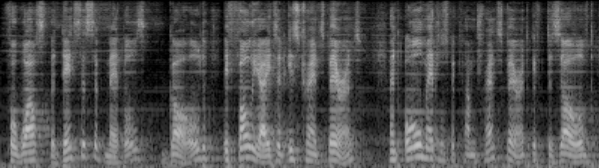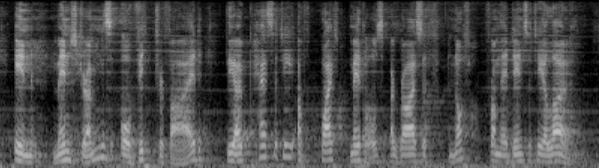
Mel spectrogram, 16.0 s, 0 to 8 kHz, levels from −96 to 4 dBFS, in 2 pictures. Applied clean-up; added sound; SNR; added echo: neural separator model SepFormer DNS4.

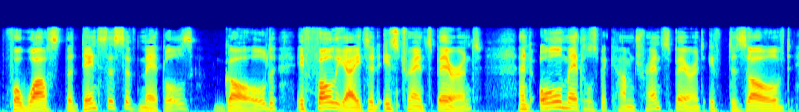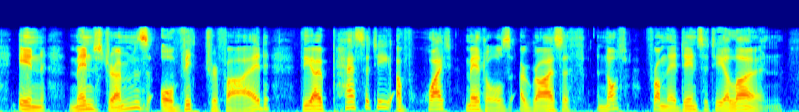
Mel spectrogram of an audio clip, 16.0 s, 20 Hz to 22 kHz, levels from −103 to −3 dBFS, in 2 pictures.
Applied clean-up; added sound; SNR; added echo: none; none; none; none.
